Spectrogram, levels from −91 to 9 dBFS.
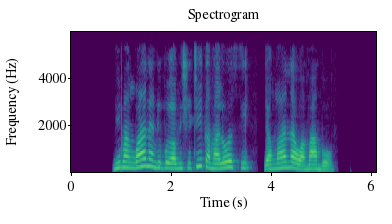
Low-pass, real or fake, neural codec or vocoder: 5.4 kHz; fake; codec, 16 kHz, 1 kbps, FunCodec, trained on Chinese and English, 50 frames a second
